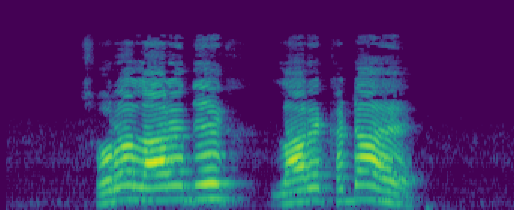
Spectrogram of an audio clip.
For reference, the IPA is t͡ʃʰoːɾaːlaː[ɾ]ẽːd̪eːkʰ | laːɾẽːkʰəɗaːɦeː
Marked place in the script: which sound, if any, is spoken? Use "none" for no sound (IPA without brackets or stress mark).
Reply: ɾ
